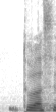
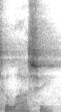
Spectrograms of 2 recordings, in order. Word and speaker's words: Tulsi: Tulsi Devi árnyékára nem lenne jó rálépni. It's pronounced Tulsi, not Tulasi.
